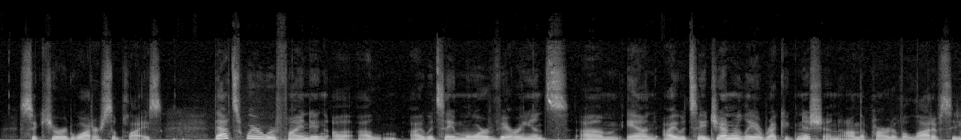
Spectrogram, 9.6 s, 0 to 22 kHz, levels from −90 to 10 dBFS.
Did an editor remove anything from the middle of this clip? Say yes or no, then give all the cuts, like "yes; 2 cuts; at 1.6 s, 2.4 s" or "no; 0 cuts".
no; 0 cuts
